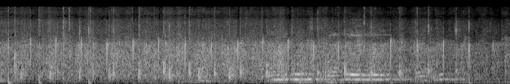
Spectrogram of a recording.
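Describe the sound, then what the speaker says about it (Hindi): An audience claps steadily for Mohammed Akbar at a Team Delhi event, a dense, sustained round of applause close by, with a voice speaking over it partway through. "करें एक बार जोरदार तालियां मोहम्मद अकबर सर के लिए"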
